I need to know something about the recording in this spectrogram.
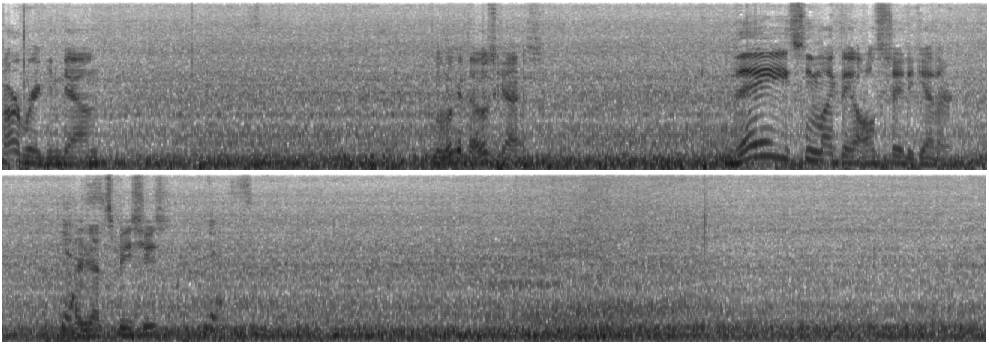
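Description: A car engine hums steadily close by.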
